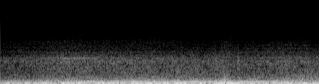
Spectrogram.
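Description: A Volkswagen Polo driving along a village road, heard from inside as a loud, steady low engine and tyre rumble with no clear changes and no talk.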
